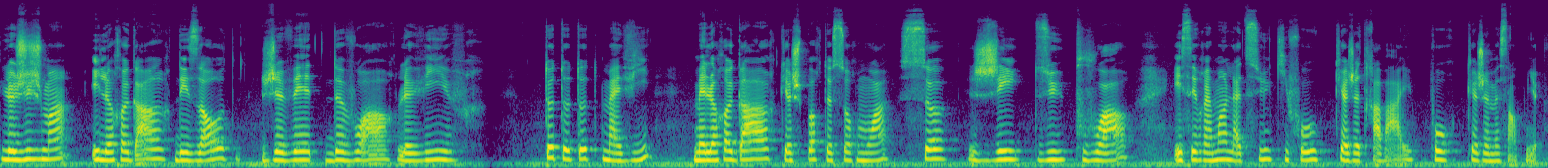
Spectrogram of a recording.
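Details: Speech of an adult woman who stutters, working as a lawyer; she says her stuttering increases greatly when she is nervous; stuttering.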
